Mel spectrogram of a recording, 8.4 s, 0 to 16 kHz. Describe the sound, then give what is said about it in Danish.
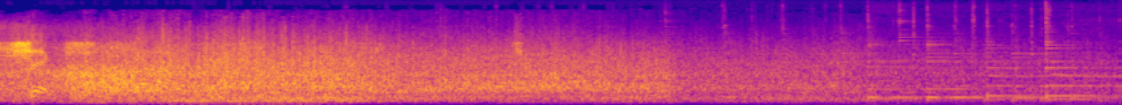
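A powerful rocket launch roar of a crewed mission to the Moon, a dense rumbling wall of noise that stays loud for several seconds, then eases off as music fades in underneath. “der skal blive det første menneske til at træde på en anden planet, sidder klar til at fuldføre, hvad indtil nu har været en mytisk fremtidsvision, mennesket har drømt om i generationer, at rejse til og gå på månen. 10, 9, ignition sequence start, 6,”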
